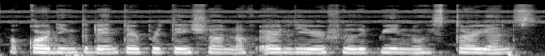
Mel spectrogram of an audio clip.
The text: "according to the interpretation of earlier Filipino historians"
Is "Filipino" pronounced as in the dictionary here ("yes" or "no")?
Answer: yes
